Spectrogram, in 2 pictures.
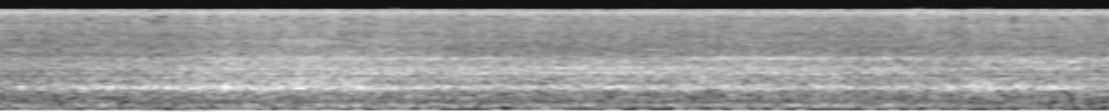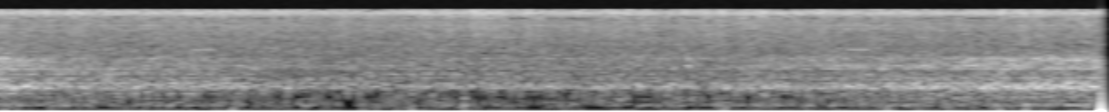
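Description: Wind rushes steadily past a paraglider in flight.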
